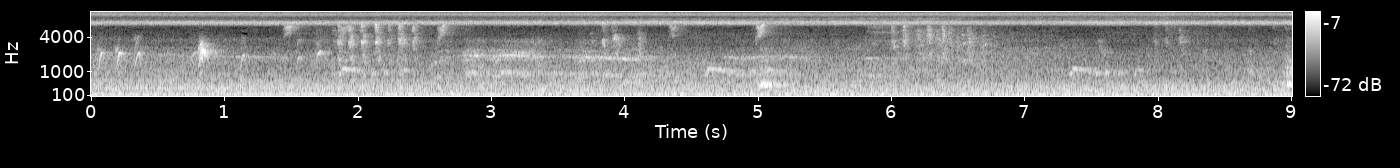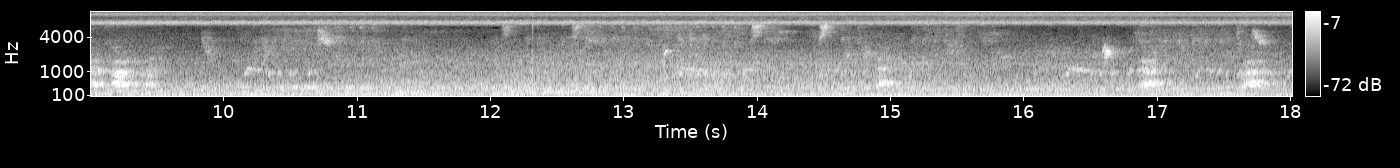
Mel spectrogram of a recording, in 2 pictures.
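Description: Several birds calling: short, scattered chirps and calls, with a few louder ones about midway and near the end.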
